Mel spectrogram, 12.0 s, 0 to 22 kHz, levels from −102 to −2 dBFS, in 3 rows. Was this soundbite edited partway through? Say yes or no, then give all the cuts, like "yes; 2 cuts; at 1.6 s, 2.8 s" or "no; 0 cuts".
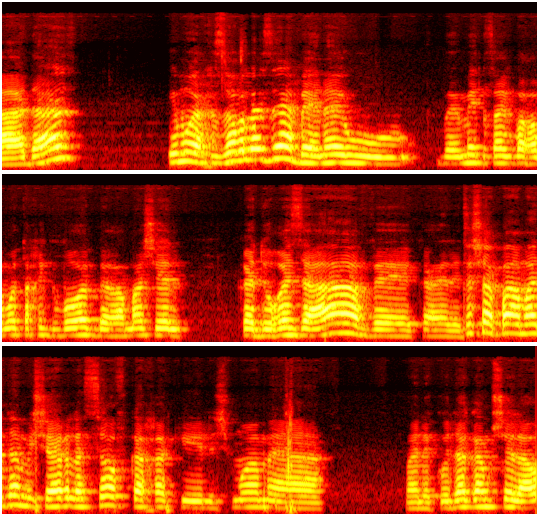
yes; 2 cuts; at 3.6 s, 7.5 s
